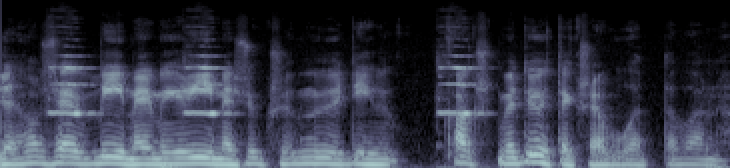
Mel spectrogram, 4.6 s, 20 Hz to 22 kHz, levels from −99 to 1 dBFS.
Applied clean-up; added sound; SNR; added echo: none; Wind instrument, woodwind instrument; 7 dB; none.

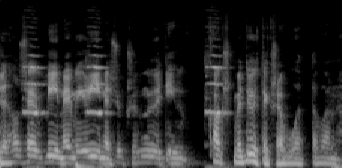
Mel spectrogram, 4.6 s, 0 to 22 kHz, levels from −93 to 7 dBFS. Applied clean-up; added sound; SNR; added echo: classical method log-MMSE.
